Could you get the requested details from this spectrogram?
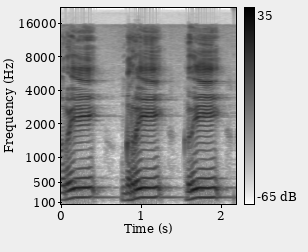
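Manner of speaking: ری repeated softly, thin with zer. Shown as a demonstration. Teacher drills thin ri with zer. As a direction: say ری light and thin, three times. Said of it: "زیر ہوگی".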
